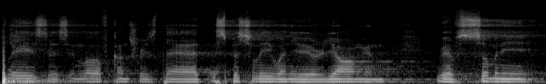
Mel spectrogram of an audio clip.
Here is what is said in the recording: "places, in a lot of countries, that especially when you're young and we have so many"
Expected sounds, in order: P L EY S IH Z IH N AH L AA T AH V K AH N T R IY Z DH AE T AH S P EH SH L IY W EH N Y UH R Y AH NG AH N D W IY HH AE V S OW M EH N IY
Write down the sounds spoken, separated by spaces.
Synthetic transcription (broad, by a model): P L EY S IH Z IH N AH L AA T AH V K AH N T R IY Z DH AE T AH S P EH SH L IY W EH N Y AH R Y AH NG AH N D W IY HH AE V S OW M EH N IY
